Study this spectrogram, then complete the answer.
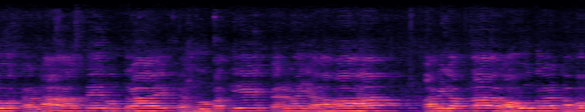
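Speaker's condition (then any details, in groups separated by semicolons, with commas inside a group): No condition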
